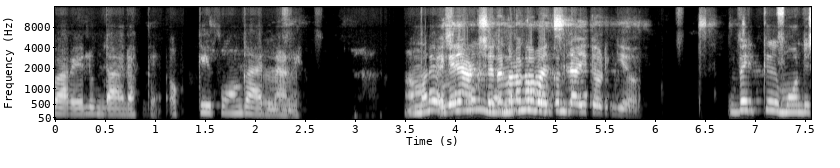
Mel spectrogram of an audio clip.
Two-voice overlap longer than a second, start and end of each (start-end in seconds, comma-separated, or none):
3.9-5.2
